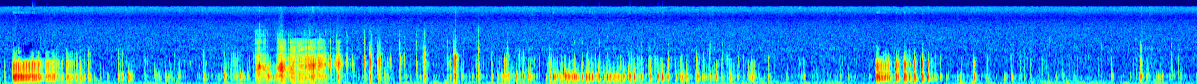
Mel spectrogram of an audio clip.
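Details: Loud, long gurgling and rumbling bowel sounds with short pauses, louder than usual, from the abdomen of a person who had a stomachache after Christmas dinner, recorded while they slept.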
